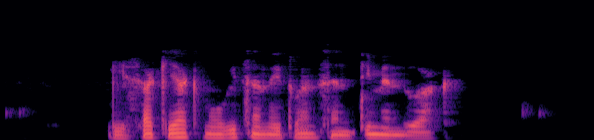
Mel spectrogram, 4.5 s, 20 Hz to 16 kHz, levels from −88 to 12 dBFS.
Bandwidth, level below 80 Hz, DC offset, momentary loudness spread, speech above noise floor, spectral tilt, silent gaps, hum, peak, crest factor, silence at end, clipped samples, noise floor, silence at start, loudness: 4.1 kHz; -48 dBFS; under 0.1%; 12 LU; 57 dB; -12 dB/octave; none; none; -6 dBFS; 24 dB; 1.05 s; under 0.1%; -83 dBFS; 0.8 s; -27 LUFS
